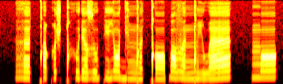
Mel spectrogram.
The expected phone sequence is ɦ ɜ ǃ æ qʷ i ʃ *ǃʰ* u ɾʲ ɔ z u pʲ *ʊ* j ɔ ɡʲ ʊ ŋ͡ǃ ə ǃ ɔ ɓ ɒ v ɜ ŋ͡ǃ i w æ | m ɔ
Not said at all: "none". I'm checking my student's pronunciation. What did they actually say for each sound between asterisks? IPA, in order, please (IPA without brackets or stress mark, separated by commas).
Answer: ǃʰ, ʊ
